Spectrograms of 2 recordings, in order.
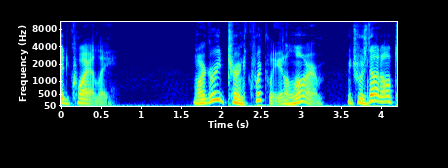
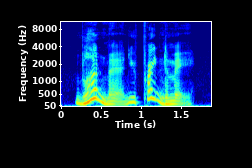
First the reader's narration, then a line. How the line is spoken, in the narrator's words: she said with a forced little laugh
